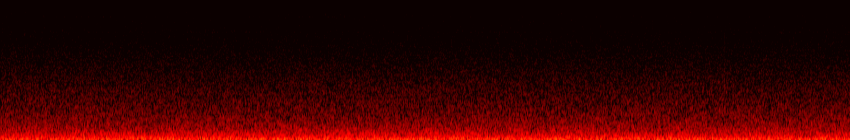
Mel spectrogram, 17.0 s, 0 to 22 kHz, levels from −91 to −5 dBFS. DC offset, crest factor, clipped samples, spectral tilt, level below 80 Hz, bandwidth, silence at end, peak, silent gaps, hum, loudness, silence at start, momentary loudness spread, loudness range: under 0.1%; 12 dB; under 0.1%; -5.5 dB/octave; -58 dBFS; 15.5 kHz; 0 s; -42 dBFS; none; none; -59 LUFS; 0 s; 1 LU; 0 LU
